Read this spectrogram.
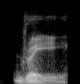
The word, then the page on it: drey: British English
